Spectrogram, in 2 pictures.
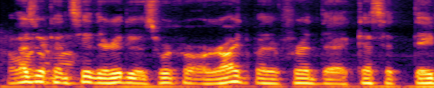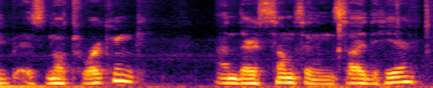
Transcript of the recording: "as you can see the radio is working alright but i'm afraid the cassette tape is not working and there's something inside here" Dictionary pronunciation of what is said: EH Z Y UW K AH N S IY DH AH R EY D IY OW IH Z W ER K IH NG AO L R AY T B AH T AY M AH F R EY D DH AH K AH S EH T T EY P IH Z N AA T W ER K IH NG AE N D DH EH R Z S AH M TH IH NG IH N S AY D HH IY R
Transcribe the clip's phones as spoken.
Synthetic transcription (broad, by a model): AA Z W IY K AH N S IY DH AH R EY D IY OW IH Z W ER K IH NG AO L R AY T B AH T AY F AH R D DH AH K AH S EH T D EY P IH Z N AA T W ER K IH NG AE N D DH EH R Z S AH M TH IH NG IH N S AY D HH IY R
